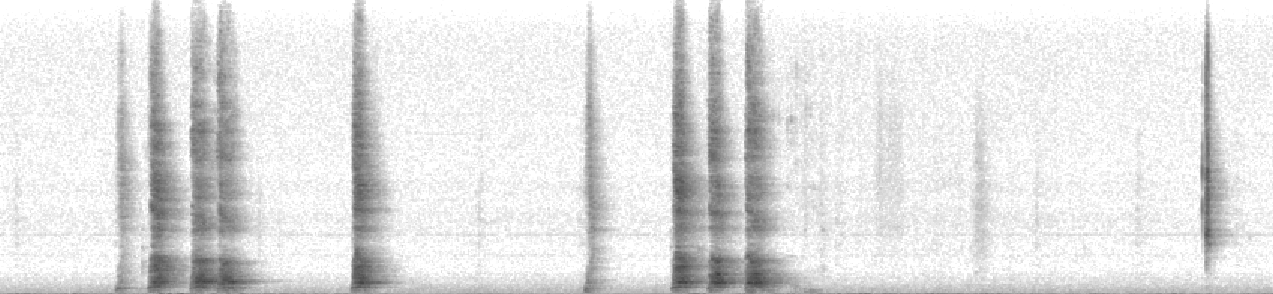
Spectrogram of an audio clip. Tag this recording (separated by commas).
Dog, Animal, Domestic animals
